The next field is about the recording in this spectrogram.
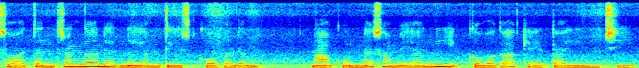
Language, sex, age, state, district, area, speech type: Telugu, female, 18-30, Andhra Pradesh, Kakinada, rural, spontaneous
